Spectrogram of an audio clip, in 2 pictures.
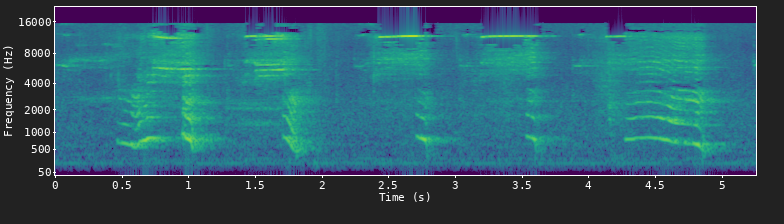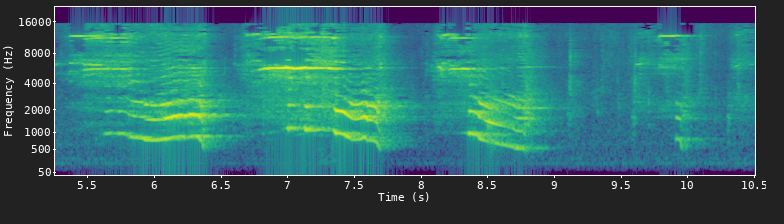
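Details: Several puppies interacting, giving a string of whining, downward-sliding whimpers spaced about a second apart, then a louder cluster of overlapping howl-like whines from more than one pup before tapering off.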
